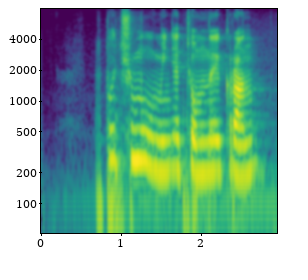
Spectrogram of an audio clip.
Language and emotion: Russian, angry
